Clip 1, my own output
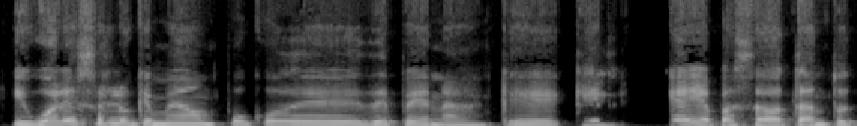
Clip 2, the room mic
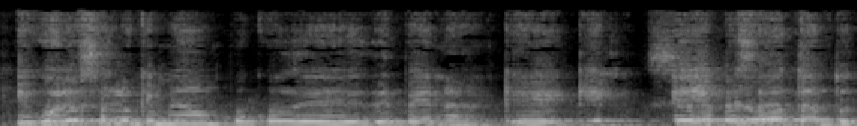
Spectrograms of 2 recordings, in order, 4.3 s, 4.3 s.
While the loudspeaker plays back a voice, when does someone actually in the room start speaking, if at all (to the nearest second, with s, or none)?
3 s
